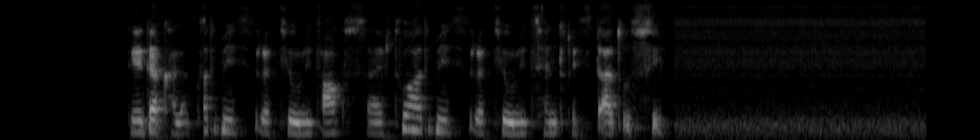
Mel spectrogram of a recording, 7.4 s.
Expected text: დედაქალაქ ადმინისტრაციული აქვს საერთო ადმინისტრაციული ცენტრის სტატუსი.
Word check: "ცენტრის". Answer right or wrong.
right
